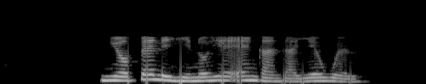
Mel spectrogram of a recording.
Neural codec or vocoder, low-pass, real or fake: none; 3.6 kHz; real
